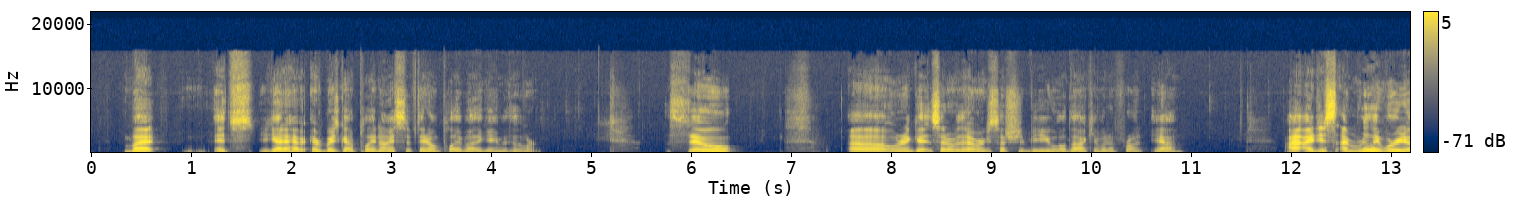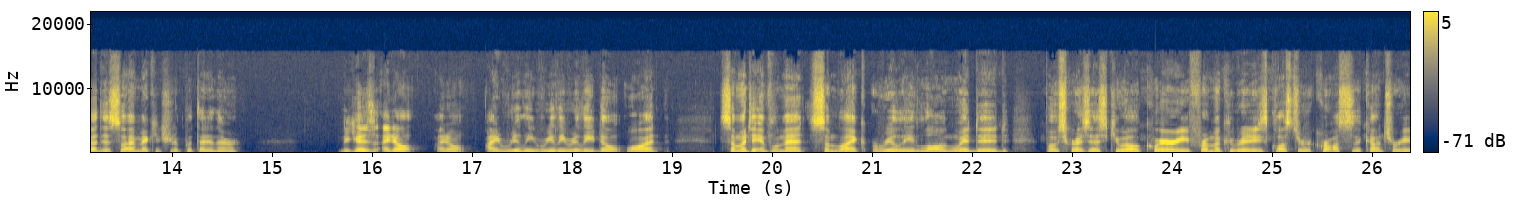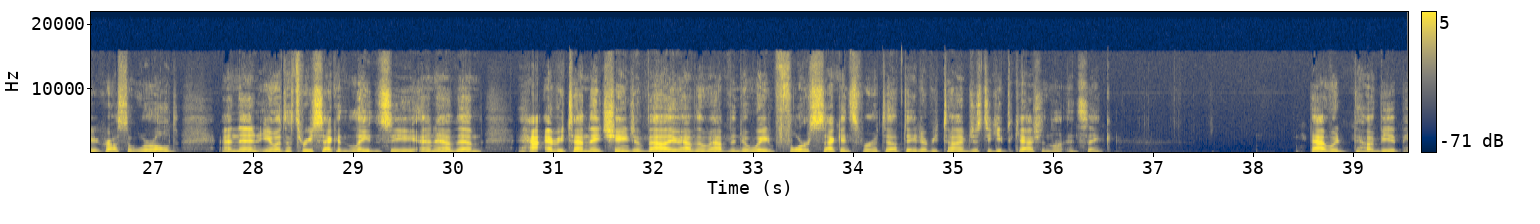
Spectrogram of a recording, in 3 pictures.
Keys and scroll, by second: 3.0-5.1 typing, 9.6 ctrl+[, 9.6-13.1 typing, 18.5 j, 18.6 j, 19.1 j.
